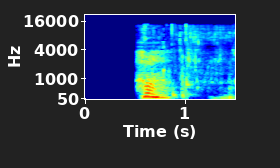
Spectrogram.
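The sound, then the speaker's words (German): Volvic mineral water pours into a shaker, starting after half a second of silence with a loud gushing splash and a brief gurgle, then settling into a softer, steady trickle. “So, jetzt machen wir mal ein bisschen Wasser hier rein.”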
